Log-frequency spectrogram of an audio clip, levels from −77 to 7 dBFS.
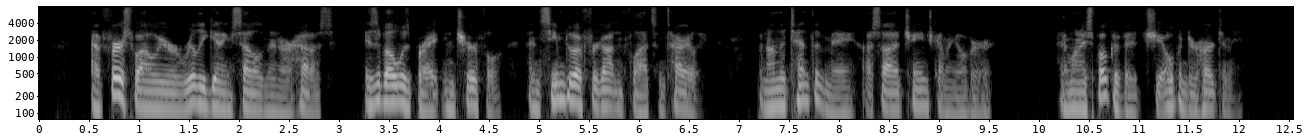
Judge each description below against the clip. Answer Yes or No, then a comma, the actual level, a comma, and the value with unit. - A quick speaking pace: Yes, fast, 230 wpm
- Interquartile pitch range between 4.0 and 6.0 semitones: Yes, average, 4.6 semitones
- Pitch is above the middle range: No, low, 120 Hz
